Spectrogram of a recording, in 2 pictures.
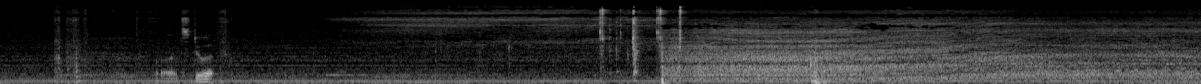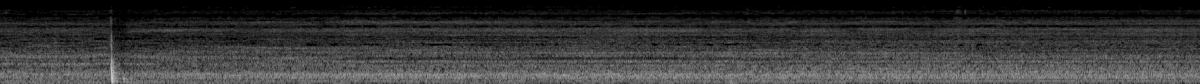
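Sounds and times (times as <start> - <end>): torch flame hissing: 3.3 - 24.0
spark striker clicks: 4.3 - 6.9.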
